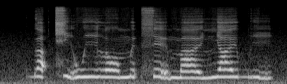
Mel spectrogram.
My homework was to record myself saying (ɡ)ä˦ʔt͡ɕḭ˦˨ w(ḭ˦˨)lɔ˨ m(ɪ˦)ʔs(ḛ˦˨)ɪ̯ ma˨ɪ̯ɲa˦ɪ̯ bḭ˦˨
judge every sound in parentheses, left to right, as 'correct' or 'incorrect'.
correct, incorrect, correct, correct

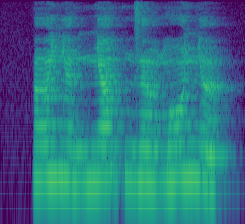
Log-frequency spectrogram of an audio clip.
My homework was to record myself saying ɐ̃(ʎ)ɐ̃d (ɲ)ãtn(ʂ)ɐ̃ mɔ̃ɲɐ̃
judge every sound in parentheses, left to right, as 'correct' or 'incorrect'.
correct, correct, incorrect

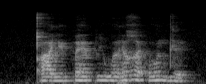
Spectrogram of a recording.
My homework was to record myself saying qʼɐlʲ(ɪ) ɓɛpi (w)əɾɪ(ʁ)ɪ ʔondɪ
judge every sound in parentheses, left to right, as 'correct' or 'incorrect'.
incorrect, correct, correct

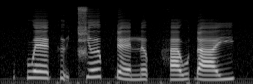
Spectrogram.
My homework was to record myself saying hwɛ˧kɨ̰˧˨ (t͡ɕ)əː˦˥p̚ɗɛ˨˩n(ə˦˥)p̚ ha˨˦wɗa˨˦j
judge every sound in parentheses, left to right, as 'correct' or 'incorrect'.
correct, incorrect

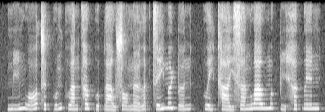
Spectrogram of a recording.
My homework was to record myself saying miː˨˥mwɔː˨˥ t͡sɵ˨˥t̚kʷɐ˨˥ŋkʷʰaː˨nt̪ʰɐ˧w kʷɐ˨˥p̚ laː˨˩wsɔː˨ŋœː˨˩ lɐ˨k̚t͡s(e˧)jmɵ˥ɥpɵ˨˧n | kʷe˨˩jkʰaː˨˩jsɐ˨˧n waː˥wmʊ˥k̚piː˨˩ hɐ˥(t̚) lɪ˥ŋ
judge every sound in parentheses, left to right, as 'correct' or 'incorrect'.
incorrect, incorrect

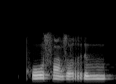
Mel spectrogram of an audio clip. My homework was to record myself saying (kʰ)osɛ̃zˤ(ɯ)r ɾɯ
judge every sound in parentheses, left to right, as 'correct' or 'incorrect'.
correct, incorrect

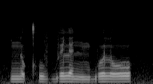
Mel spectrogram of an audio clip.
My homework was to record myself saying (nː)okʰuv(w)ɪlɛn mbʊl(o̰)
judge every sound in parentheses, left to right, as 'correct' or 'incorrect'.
incorrect, incorrect, incorrect

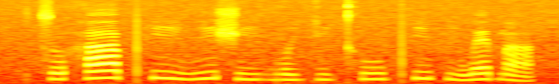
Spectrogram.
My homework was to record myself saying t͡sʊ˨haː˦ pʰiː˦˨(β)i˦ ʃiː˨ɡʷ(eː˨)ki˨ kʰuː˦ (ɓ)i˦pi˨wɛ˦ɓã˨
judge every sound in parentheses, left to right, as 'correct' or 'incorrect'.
correct, incorrect, incorrect

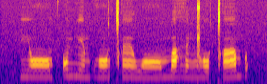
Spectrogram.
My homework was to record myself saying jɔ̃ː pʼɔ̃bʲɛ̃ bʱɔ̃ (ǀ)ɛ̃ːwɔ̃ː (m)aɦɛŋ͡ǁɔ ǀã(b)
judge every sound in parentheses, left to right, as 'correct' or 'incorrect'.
correct, correct, correct

